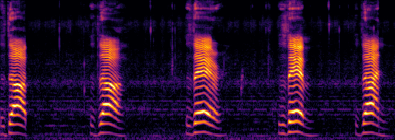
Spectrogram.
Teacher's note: Voiced dental fricative. Initial.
